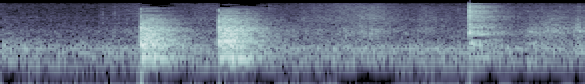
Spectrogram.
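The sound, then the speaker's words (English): A cake knife cutting out a square piece of cake, giving three short scraping knocks against the dish, two close together and a third after a pause. “And now with a cake knife, I'm just going to cut out a square piece.”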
